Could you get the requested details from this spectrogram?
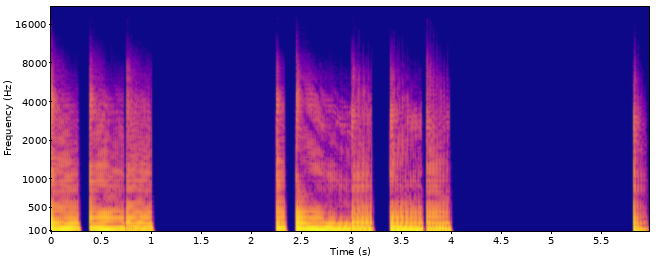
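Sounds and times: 
bassline in G# minor: 0.0s - 1.0s, 2.3s - 4.0s.

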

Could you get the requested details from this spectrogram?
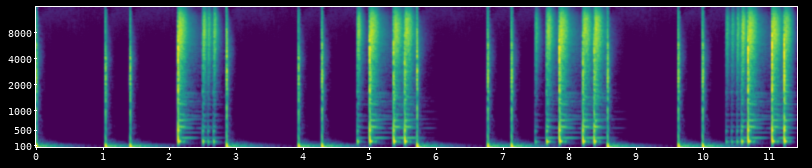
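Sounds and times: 
straight eighths rock drum intro at 84 bpm: 2.2s - 3.0s, 4.0s - 5.9s, 6.8s - 8.8s, 9.6s - 11.4s.

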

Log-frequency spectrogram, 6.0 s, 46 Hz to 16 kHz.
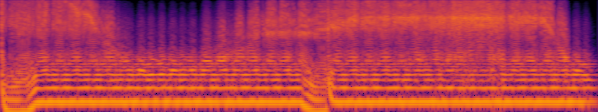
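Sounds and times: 
bassline in F major: 0.0s - 5.9s.

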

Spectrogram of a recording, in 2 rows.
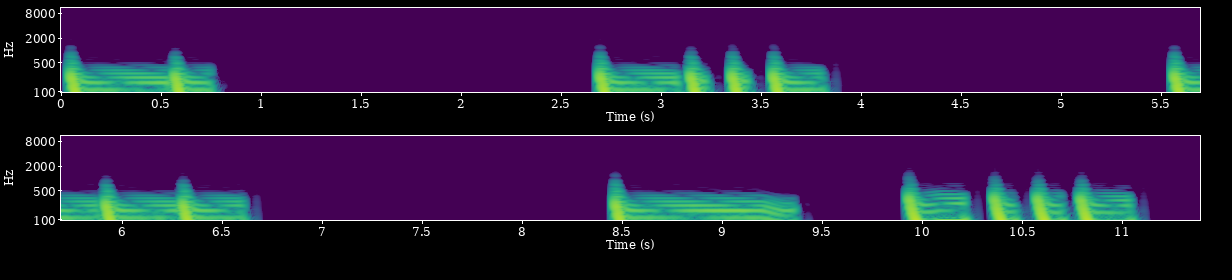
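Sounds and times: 
A minor bassline at 83 bpm: 0.0s - 0.8s, 2.7s - 3.9s, 5.6s - 6.7s, 8.5s - 9.4s, 10.0s - 11.2s.

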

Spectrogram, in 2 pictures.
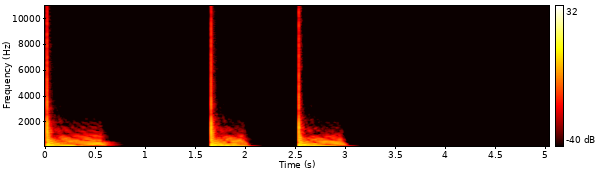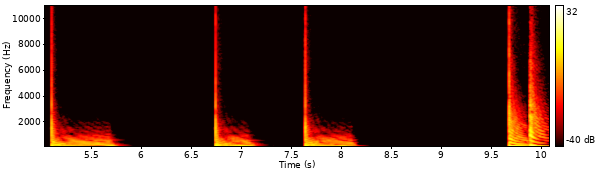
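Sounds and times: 
bass line in G minor at ninety-five bpm: 0.0s - 0.8s, 1.7s - 3.2s, 5.1s - 5.9s, 6.8s - 8.3s, 9.7s - 10.0s.

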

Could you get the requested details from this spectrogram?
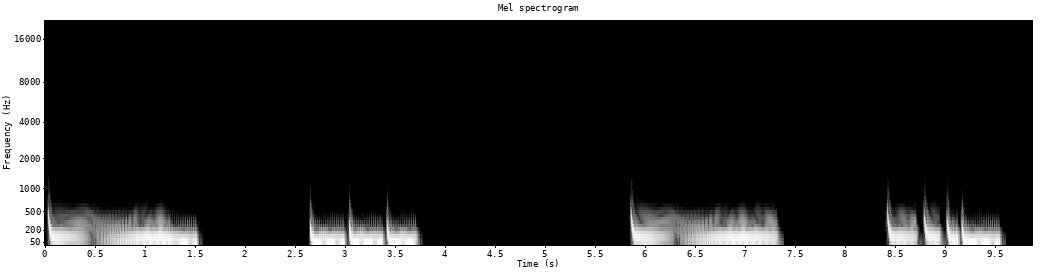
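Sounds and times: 
bassline in F sharp minor: 0.0s - 1.6s, 2.7s - 3.8s, 5.8s - 7.4s, 8.4s - 9.6s.

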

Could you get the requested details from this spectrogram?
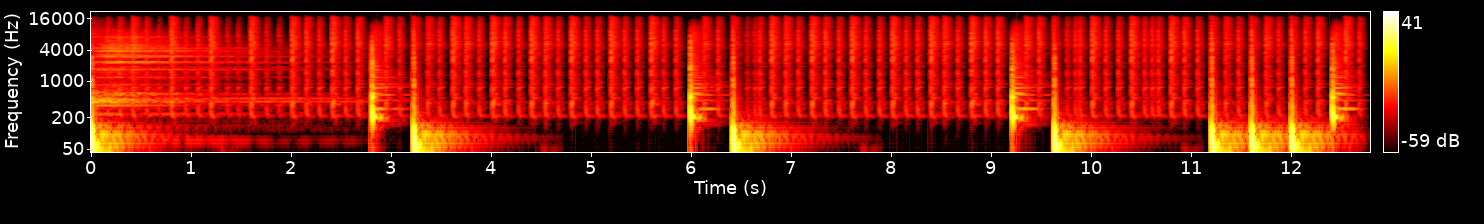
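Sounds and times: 
triplet hip hop drum breakdown at 75 bpm in 4 4: 0.0s - 12.7s.

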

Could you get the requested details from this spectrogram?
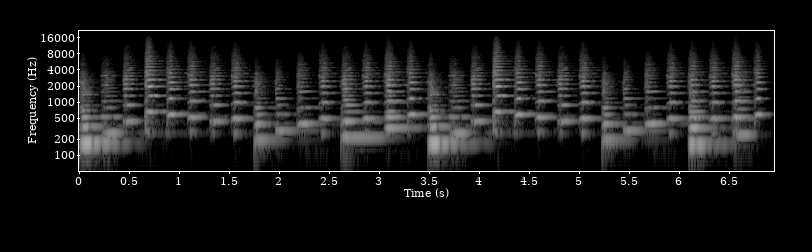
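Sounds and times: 
string quartet phrase in A minor from MIDI clips: 0.0s - 6.9s.

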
